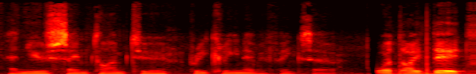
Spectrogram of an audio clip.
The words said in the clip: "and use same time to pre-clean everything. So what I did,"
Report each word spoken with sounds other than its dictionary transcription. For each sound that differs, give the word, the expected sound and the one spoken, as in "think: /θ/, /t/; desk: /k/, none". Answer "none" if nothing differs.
none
